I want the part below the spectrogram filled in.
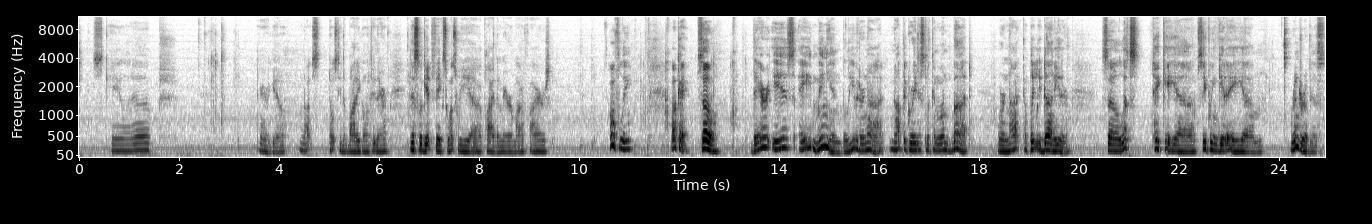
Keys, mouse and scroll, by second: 2.5 click, 2.7 Tab, 3.6 click, 4.3-5.8 middle drag.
